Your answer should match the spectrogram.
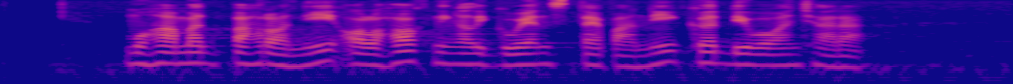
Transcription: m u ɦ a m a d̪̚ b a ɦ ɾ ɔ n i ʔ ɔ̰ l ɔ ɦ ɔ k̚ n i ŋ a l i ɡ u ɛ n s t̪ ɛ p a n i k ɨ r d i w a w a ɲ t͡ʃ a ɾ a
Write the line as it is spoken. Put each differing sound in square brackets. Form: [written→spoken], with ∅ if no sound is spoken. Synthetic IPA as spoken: m u ɦ a m a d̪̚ [b→p] a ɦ ɾ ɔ n i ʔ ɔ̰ l ɔ ɦ ɔ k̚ n i ŋ a l i ɡ u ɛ n s t̪ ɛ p a n i k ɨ r d i w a w a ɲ t͡ʃ a ɾ a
